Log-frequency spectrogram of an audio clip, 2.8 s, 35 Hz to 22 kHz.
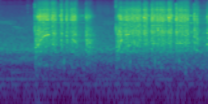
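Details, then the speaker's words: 2019 Massimo T-Boss 410 EFI UTV, after replacing the sprag (one-way starter) clutch that had let the starter just spin: two short cranking bursts engage cleanly with no free-spinning whir; starter clutch now turning the engine normally. "there we go so you can see this is actually turning along with the starter"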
